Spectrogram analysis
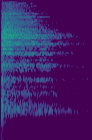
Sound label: Ground Middle Hit Small; FieldBattle; the legend of zelda tears of the kingdom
